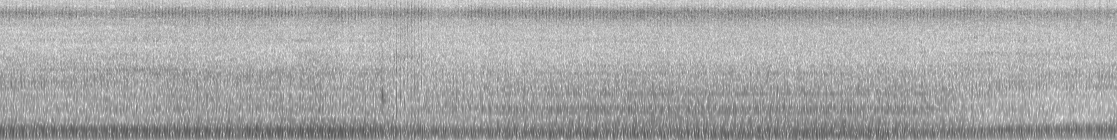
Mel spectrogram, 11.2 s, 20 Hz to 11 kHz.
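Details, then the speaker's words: Craftsman 522 snowblower with Tecumseh engine after carburetor cleaned three times incl. ultrasonic, linkage corrected and auger cable tightened: steady, even small-engine drone with no hunting, misses or knocks; running smoothly. "Clean the carburetor 3 times, including an ultrasonic clean. Now it runs fantastic, it drives, and it blows."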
